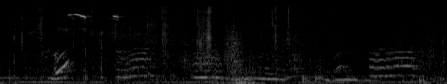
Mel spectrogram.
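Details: Dalmatian puppies whimpering: thin, wavering whines with stacked overtones, one drawn out and gently falling midway, then a shorter high whine near the end, over a low steady hum.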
